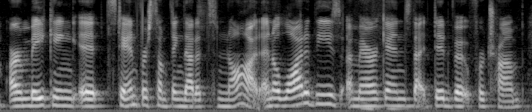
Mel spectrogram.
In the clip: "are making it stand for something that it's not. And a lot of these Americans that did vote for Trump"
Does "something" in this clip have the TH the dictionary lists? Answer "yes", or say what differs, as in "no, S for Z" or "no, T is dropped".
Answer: yes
